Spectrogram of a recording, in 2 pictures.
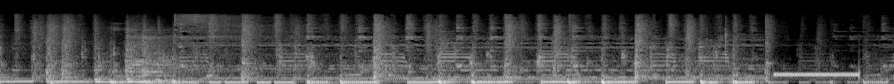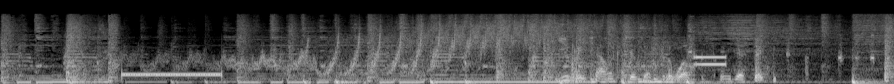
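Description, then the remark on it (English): A telephone call to the phone number of a job listing rings twice in short, steady tones, partly buried under a dense, loud wash of background sound, followed near the end by a brief pair of higher electronic tones. “Sorry, the operator is not available.”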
